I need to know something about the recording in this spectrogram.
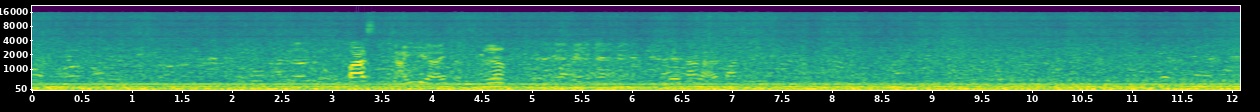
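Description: Water rushes and splashes against a passing hull.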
